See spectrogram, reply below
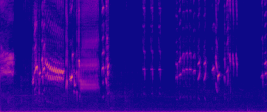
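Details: Gulsar or balkashal bulbul giving a loud burst of buzzy, high warbling, then quieter scattered chips and short whistled trills, part of its rolling singing.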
